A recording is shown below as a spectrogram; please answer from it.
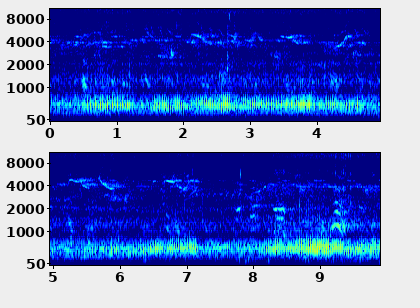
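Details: Common toads mixed with various frog species jostling in a garden pond during spawning, with spawn clumps and strings present; a dense, low purring chorus swells and fades in waves, with faint high bird chirps above.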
